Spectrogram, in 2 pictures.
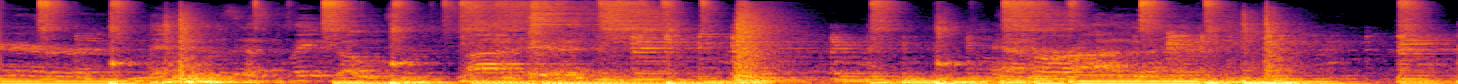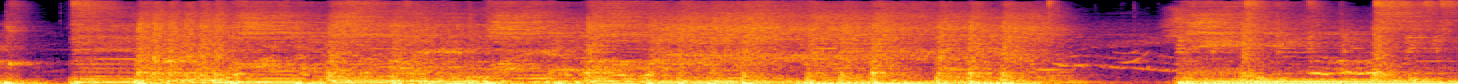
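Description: Live metal band playing loud: distorted guitars, bass and drum kit hammering a stop-start riff with short breaks. In the second half the cymbals fill in more, then the band drops out briefly about a second before the end and comes back in on the riff.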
